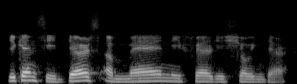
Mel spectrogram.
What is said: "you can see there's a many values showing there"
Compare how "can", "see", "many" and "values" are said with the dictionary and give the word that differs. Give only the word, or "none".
values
